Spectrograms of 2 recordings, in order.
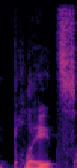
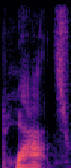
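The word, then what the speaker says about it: Plaits: But, um, since it was created by a European, I think plat is probably actually the correct pronunciation.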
